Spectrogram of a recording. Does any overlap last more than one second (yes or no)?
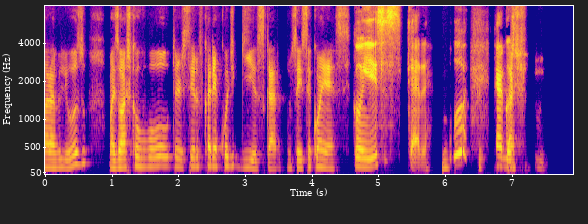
no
